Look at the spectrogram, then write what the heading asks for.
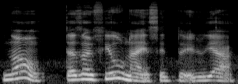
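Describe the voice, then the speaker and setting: A young woman with a Kenyan accent talks casually in a middle-pitched voice. She is chatty and easygoing, with plenty of fillers. She slips Swahili phrases in between her English. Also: lively intonation, takes it slowly, darkish tone. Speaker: YouTuber reacting to online posts. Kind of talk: casual reaction commentary.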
